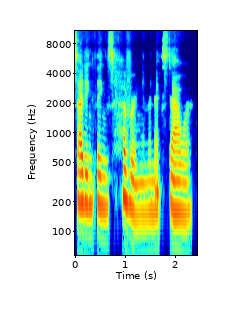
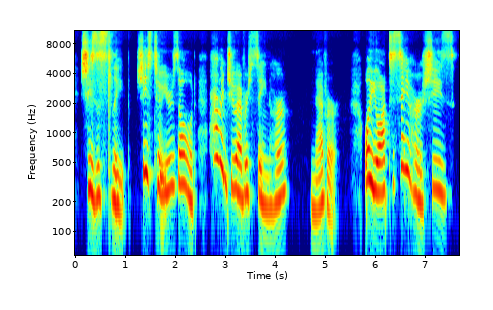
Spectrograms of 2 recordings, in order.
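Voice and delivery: bright Daisy; 5 semitones higher than usual. A narrator's reading.

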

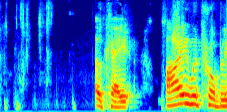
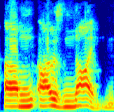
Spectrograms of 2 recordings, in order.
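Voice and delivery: ordinary talk, nothing marked

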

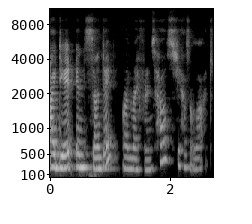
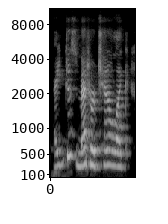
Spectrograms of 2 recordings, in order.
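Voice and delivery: normal talking voice

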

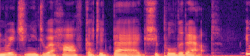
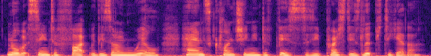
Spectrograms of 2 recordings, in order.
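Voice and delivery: ordinary delivery, nothing marked

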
